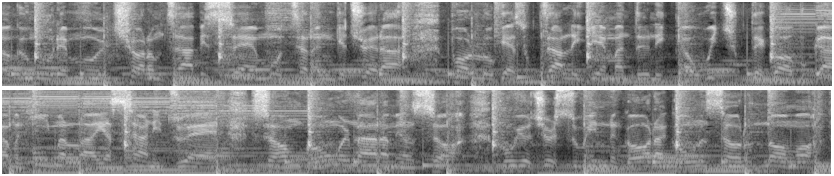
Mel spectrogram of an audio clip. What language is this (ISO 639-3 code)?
ron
